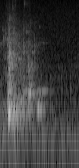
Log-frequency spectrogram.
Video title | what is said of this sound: Blues Hog Tennessee Red BBQ Sauce Clone | very similar but this is a little deeper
